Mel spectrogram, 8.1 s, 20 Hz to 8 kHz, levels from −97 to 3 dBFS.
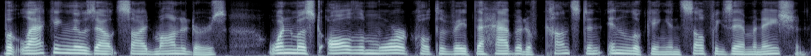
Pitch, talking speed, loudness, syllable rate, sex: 145 Hz, 140 wpm, -18 LUFS, 4.9 syllables/s, male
